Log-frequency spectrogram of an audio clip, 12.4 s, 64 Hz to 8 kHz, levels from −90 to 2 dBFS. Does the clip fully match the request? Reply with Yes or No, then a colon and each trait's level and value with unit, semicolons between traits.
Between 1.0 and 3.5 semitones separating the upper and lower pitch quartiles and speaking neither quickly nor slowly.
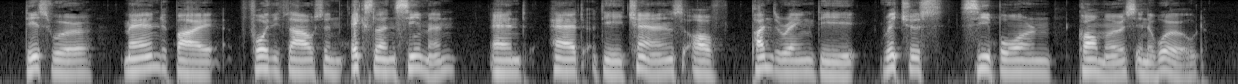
No: average, 3.1 semitones; slow, 105 wpm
